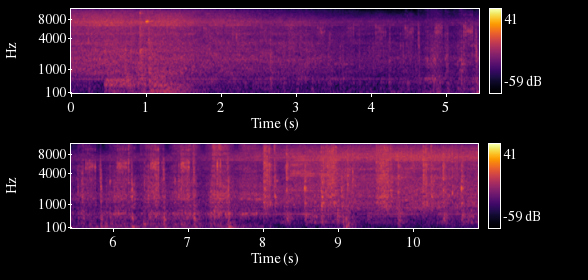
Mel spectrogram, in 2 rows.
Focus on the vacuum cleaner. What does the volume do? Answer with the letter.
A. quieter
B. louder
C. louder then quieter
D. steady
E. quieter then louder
E.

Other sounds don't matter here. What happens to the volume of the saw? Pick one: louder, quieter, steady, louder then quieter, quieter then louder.
louder.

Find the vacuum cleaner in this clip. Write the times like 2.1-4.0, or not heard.
0.0-10.8.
